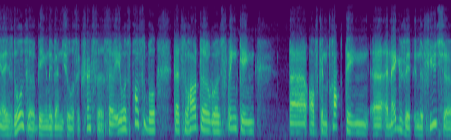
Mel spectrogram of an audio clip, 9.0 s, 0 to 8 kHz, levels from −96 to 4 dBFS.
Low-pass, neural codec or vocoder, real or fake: 7.2 kHz; codec, 16 kHz, 16 kbps, FunCodec, trained on LibriTTS, 50 frames a second; fake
